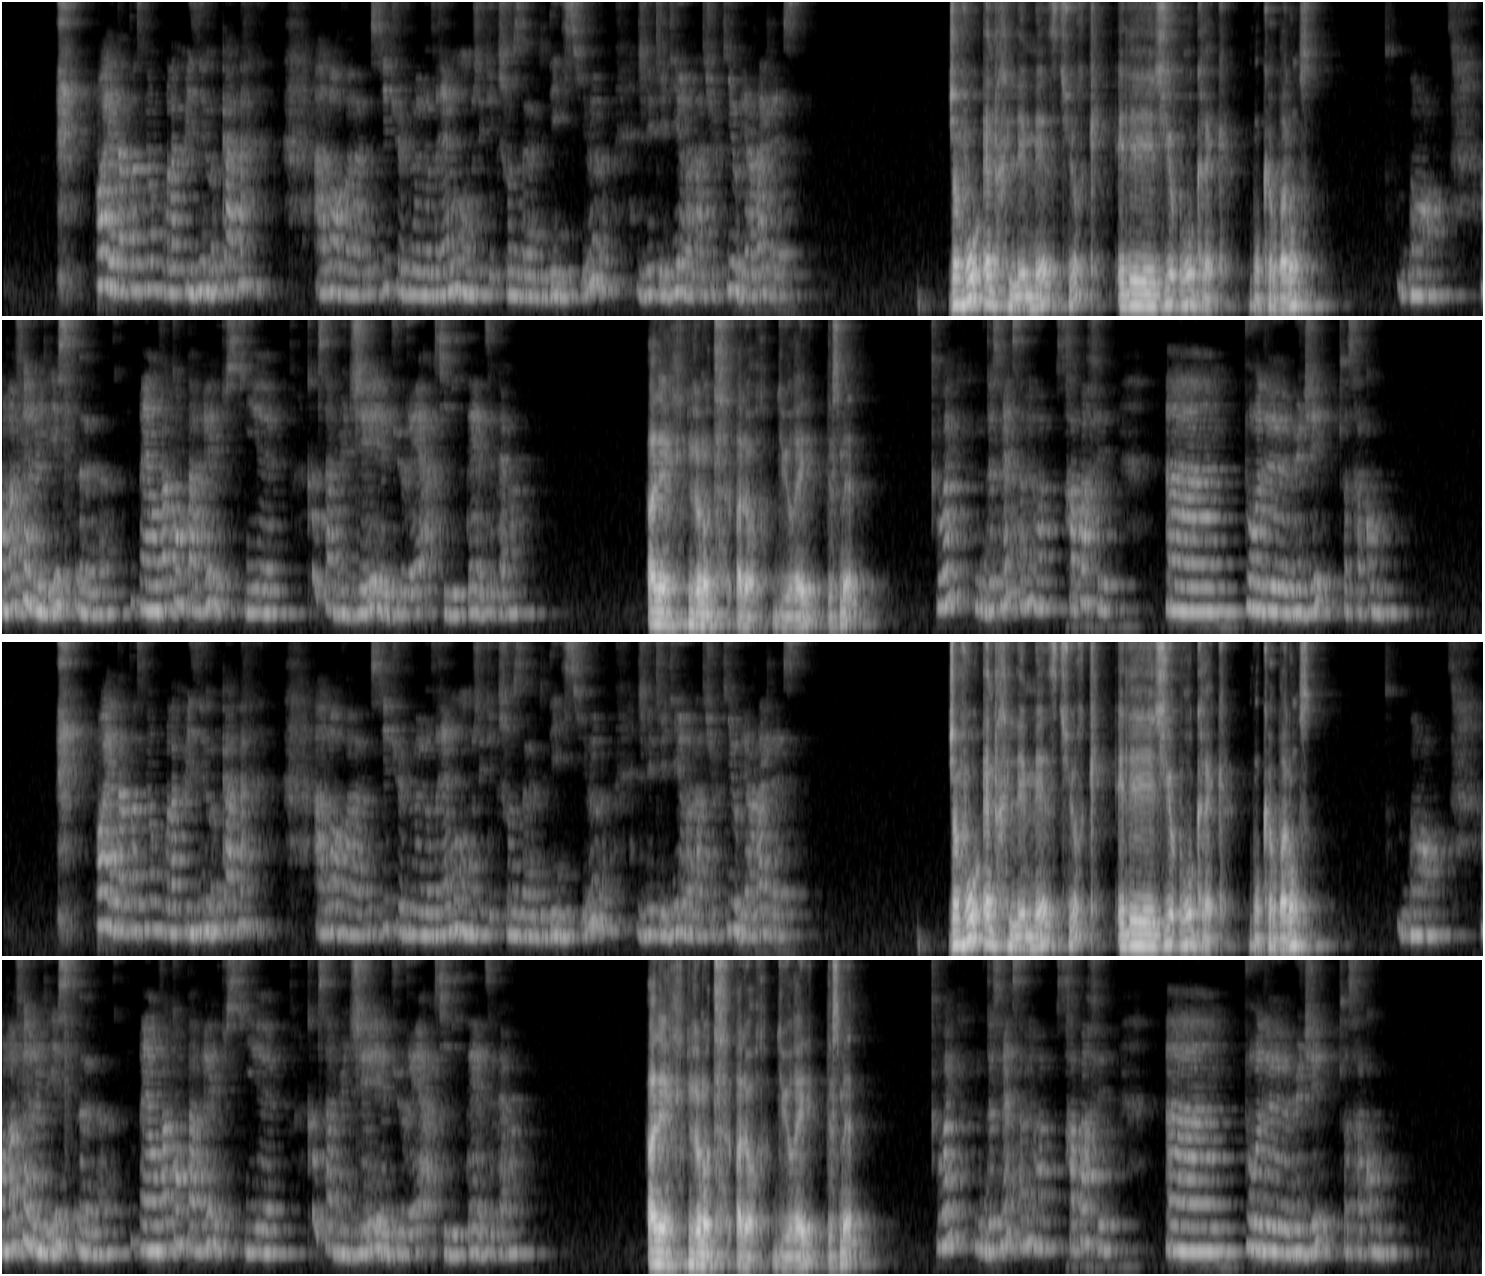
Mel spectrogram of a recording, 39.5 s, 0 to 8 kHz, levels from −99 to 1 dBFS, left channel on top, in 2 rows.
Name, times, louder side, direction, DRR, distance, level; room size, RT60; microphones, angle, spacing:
voice 1, 1.2-3.5 3.7-10.5 18.6-23.5 23.8-26.7 32.2-34.9 35.2-38.1, equal, 10° left, -3 dB, 3.0 m, -40 dB
voice 2, 12.6-14.6 14.9-16.3 16.6-17.4 28.3-31.2, right 3 dB, 30° right, 13 dB, 0.5 m, -28 dB
7.3 x 6.4 x 6.1 m, 0.79 s
head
